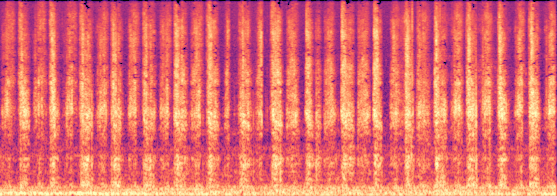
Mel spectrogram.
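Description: Fingernails scratch vigorously across the glossy cover of a large, solid, flat laminated cardboard hardcover book. The sound is a steady run of rapid, rhythmic rasping strokes, about two per second, with a bright scratchy texture over a low rumble.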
